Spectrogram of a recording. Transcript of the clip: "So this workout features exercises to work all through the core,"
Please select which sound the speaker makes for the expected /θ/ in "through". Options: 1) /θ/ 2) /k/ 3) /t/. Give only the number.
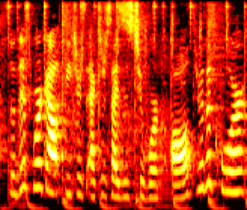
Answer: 1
